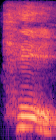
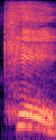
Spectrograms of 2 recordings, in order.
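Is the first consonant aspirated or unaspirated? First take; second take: aspirated; aspirated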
